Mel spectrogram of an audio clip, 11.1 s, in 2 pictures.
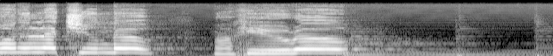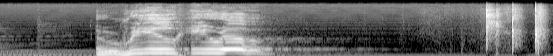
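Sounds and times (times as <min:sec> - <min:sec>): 
speech: 0:00.6 - 0:03.7, 0:06.5 - 0:08.3
two people clapping: 0:10.3 - 0:11.0.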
